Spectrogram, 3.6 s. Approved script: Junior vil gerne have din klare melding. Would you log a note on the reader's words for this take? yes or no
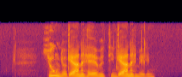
yes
